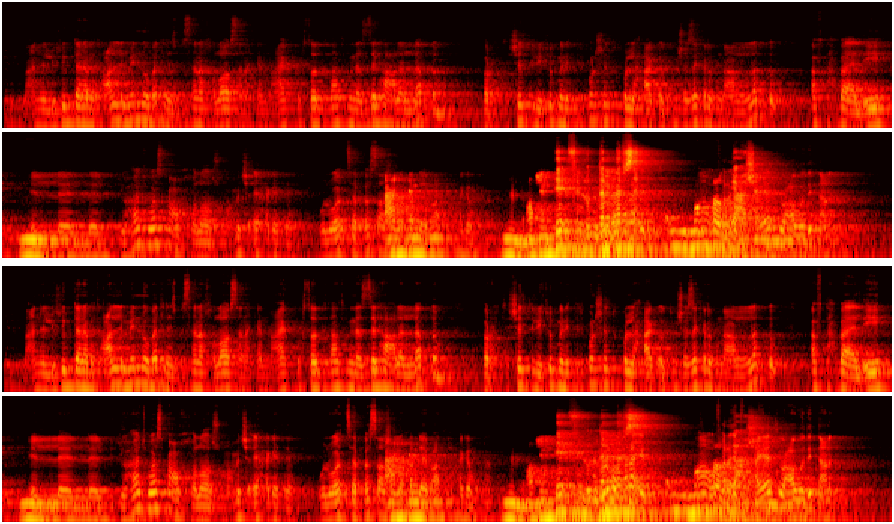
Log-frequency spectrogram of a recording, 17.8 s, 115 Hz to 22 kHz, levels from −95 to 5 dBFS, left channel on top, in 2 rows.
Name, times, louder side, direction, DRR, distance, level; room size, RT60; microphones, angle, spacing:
voice 1, 0.2-4.4 4.8-7.7 8.1-8.8 9.2-13.8 14.8-15.3 15.8-17.2, right 3 dB, 35° right, 11 dB, 0.4 m, -43 dB
voice 2, 12.7-13.1 13.9-15.2 15.5-16.7, left 2 dB, 65° left, 6 dB, 0.9 m, -33 dB
7.4 x 7.1 x 5.3 m, 1.5 s
head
